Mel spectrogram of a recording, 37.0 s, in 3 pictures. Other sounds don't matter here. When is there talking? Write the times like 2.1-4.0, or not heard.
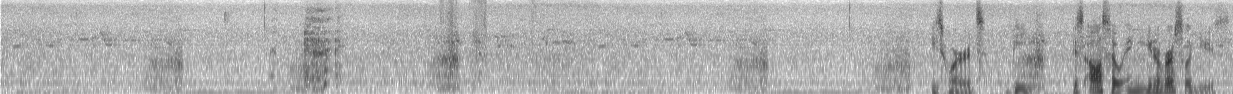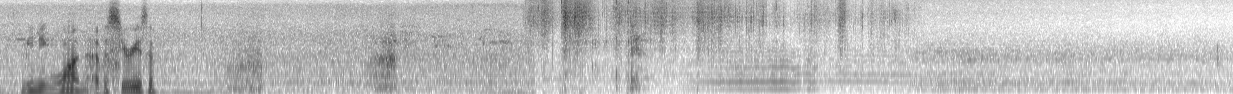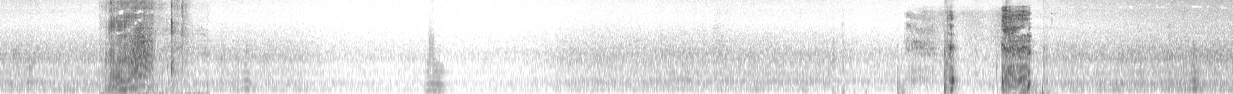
9.3-13.9.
